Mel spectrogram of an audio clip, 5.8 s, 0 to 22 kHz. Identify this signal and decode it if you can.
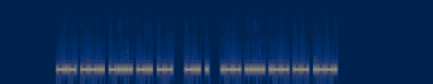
Morse code, heard as a keyed tone, about 46 wpm, 700 Hz. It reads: KZ6DM DE W5WMP
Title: USA Callsign DE Callsign - 5 Characters - 45wpm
